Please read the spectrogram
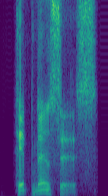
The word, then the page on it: hypnosis: British English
